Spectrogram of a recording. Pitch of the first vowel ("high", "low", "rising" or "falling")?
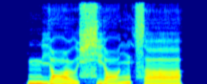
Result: falling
